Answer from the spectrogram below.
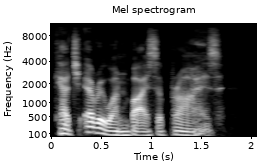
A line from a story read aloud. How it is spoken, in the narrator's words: he muttered fiercely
